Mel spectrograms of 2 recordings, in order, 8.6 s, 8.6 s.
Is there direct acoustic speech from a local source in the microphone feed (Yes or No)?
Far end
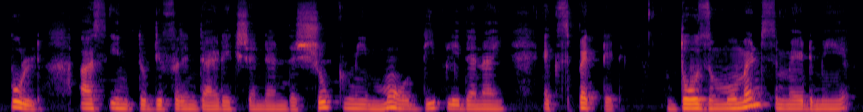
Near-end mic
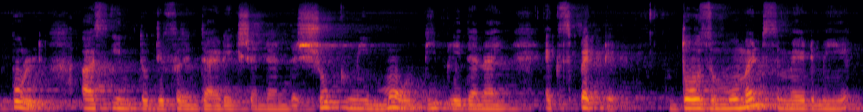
No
